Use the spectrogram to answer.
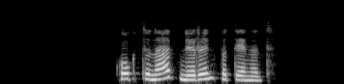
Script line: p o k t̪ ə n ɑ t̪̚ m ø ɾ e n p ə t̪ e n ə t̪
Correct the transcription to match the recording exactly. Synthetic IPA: k o k t̪ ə n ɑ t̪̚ n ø ɾ e n p ə t̪ e n ə t̪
